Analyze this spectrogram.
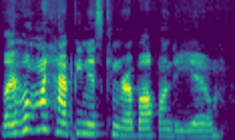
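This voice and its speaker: High-voiced giggly woman vlogger. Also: brisk. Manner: rambling, with many fillers and restarts; giggly and excitable. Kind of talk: casual chat to camera.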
